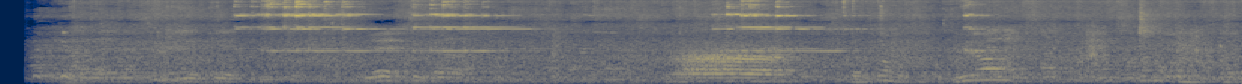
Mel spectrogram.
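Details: Batur sheep, a breed native to the Batur highlands of Banjarnegara, kept at a farm; wavering bleats rise and fall through the clip, with one louder, stronger bleat near the middle and steady background noise throughout.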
